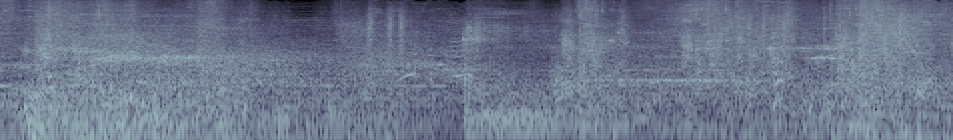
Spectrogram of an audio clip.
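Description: Game spell effects whoosh and crackle in bursts.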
